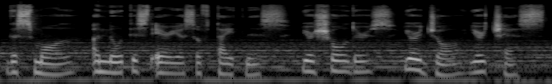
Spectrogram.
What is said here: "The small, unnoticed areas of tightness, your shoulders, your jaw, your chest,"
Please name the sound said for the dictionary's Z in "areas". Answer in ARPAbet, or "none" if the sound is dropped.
S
